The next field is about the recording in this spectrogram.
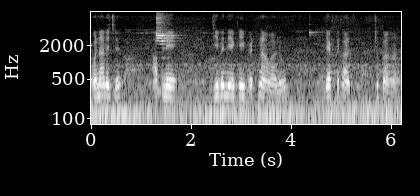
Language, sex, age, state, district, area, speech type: Punjabi, male, 45-60, Punjab, Gurdaspur, urban, spontaneous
